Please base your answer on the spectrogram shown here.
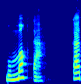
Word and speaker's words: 못 먹다: 침술이 니은 으로 발음하고 요 억에 미움은 그대로 발음합니다 그래서 못 먹다 못 먹다가 돼요 다른 예문 하나 더 볼게요 에어 온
